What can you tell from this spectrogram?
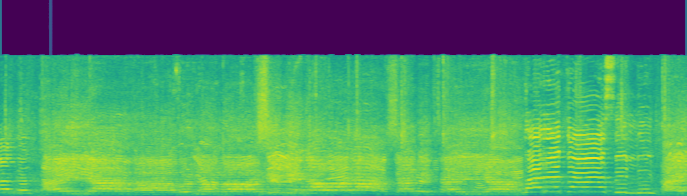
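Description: Traditional Kalenjin song sung by a group of voices in chorus, with a single lead voice standing out briefly near the end before the chorus comes back in.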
